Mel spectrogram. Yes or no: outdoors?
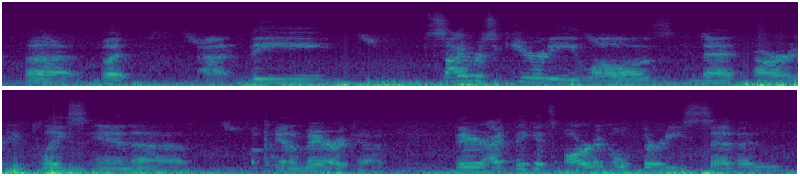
yes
